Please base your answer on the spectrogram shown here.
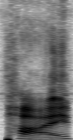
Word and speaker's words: pi: We use the symbol right here, okay, which is the Greek letter pi, pronounced like pie that you eat, to represent this number.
